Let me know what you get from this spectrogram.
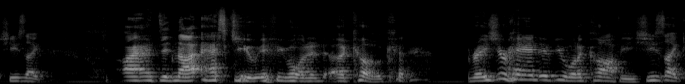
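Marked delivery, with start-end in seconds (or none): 1.2-6.3 mock pissed-off, loud, angry, irritated tone. Retelling her answer to a man who wanted coke: imitating someone pissed off. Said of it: "She's, like, pissed. So pissed".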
